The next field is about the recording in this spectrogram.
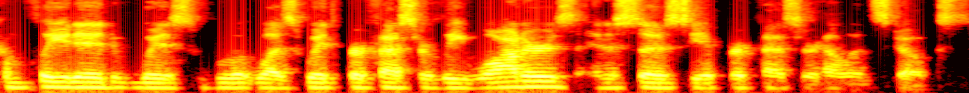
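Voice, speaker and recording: Somewhat breathy, a man speaks at a moderate pace and medium pitch in a Southern California accent. His intonation is fairly even, and the sound is dry and close with no echo. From Southern California, Los Angeles. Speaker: education director and researcher. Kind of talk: interview.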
